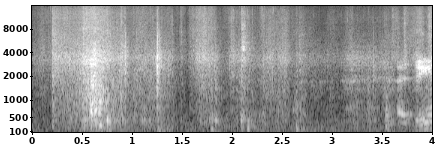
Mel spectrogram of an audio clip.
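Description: Bubble wrap crinkling and rustling as a hard plastic pistol case is lifted out of a cardboard shipping box and unwrapped, with short knocks from the case and box.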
